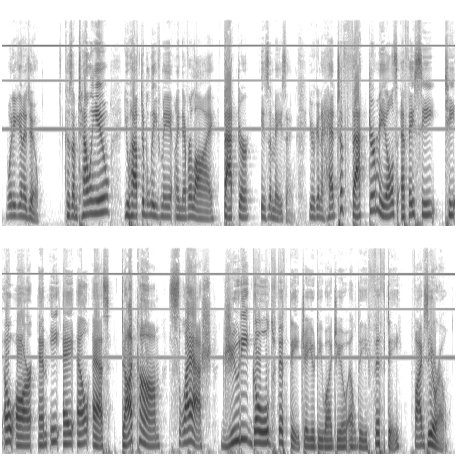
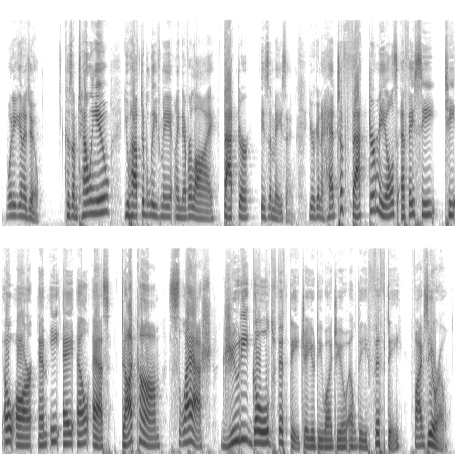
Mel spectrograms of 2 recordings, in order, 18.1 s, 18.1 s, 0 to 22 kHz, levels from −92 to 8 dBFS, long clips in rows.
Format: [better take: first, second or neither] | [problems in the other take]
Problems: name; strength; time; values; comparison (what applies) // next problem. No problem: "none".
second | high-pitched whine; noticeable; throughout; 10 kHz, 15 dB below the speech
